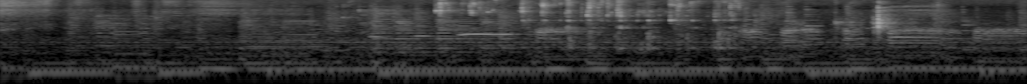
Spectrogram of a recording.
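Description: Cider vinegar is poured during home meal prep, giving a faint trickle and scattered drips over a low steady hum.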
